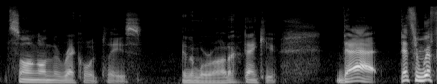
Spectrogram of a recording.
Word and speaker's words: Inamorata: There's can someone please pronounce the last song on the record, please? Inamorata.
